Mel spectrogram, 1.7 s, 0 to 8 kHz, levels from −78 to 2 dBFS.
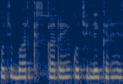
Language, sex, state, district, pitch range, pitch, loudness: Hindi, female, Uttar Pradesh, Budaun, 255-265 Hz, 255 Hz, -36 LUFS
